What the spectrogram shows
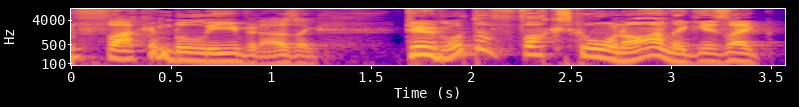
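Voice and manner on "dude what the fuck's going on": high, baffled "dude"; stunned disbelief. Retold or imitated. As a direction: voice jumps up in confusion. Stunned after leaving scene.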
